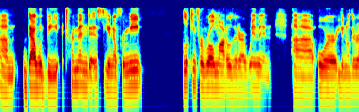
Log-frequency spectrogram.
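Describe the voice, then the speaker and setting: With a Spanish accent, a woman speaks at a very deep, low pitch and fairly even intonation. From Mexico (Mexicali, border city). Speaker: food and beverage company director. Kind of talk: interview.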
